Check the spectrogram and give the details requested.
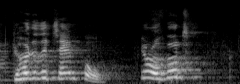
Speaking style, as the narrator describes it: he yells back

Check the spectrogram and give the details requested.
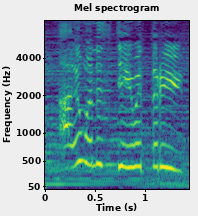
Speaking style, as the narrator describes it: Anna blurts out, lips trembling

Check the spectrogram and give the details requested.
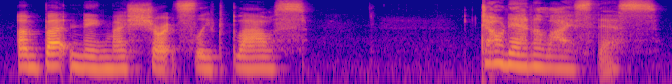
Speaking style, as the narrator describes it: I whispered

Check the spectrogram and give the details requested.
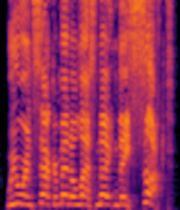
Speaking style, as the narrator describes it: shouted

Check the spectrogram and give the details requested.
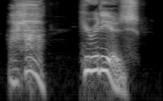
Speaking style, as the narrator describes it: suddenly she exclaimed vivaciously

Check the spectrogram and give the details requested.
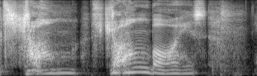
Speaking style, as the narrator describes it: in a whisper

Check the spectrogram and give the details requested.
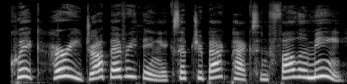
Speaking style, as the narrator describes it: he yelled

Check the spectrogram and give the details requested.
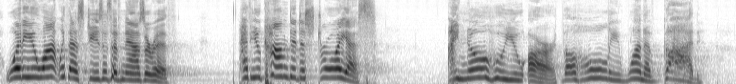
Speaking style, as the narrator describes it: a man starts yelling

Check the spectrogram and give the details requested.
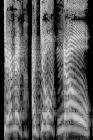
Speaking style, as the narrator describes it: Logan cried out

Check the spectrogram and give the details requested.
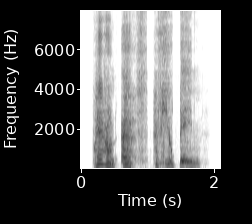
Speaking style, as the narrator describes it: She asked me, in a hiss quiet enough not to disturb the old couple

